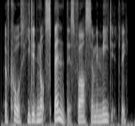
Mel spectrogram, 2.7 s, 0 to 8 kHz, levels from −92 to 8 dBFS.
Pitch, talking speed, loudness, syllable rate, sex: 135 Hz, 220 wpm, -20 LUFS, 6.2 syllables/s, male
